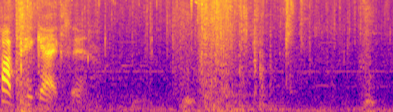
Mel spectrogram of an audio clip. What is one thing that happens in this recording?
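A pickaxe swings and thuds.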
